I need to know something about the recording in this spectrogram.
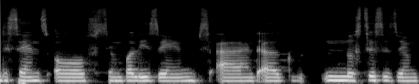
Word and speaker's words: Gnosticism: sense of symbolisms and nosticism the J is silent.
